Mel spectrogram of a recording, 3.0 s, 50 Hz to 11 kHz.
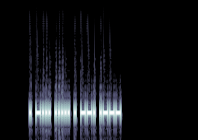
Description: Morse code, heard as a keyed tone, about 46 wpm, 700 Hz. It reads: EB5EGJ
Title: DXCC-100 Call Signs - 6 Characters - Repeated 2x - 50wpm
